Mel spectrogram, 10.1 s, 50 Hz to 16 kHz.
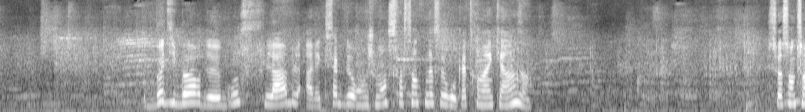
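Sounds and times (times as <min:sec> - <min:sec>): shop hum and murmur: 0:00.0 - 0:10.0.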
